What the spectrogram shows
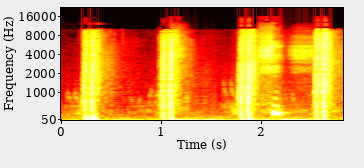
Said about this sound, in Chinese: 所以你要记住，现在打在你身上的每一鞭子都是姐姐对你满满的爱，知道了吗？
